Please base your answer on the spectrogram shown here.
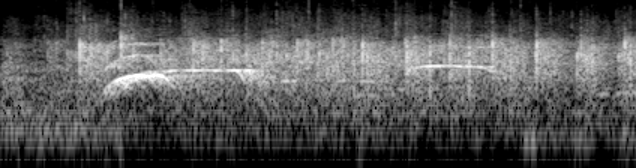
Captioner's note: applause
